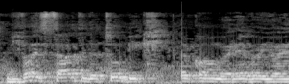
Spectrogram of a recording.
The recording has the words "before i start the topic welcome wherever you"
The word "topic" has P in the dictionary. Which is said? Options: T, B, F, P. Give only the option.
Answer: B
